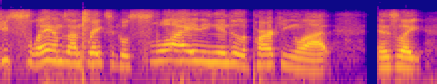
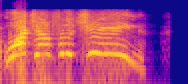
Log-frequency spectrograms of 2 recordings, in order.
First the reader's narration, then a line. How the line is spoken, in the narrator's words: to yell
